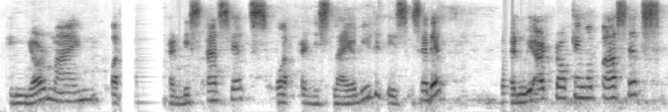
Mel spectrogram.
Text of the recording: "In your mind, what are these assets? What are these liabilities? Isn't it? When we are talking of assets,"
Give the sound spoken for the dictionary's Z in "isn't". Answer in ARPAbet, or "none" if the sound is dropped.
S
